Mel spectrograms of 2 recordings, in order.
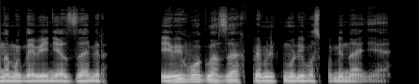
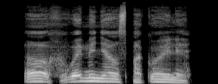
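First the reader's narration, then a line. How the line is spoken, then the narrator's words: Relieved exhale. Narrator (Russian): выдохнул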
